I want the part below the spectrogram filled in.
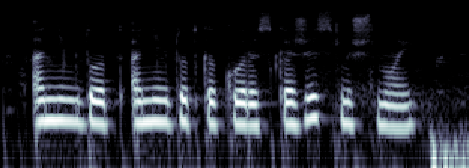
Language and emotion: Russian, neutral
